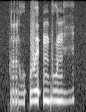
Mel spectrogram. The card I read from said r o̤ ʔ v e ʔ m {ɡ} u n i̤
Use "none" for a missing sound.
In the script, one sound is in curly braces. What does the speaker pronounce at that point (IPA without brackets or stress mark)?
b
